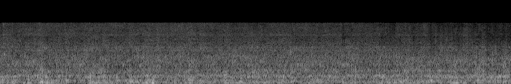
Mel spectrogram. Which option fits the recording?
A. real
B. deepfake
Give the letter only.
B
